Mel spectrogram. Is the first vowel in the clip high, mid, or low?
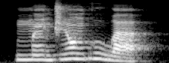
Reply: mid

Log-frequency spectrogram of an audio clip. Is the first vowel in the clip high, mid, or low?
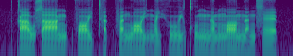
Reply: low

